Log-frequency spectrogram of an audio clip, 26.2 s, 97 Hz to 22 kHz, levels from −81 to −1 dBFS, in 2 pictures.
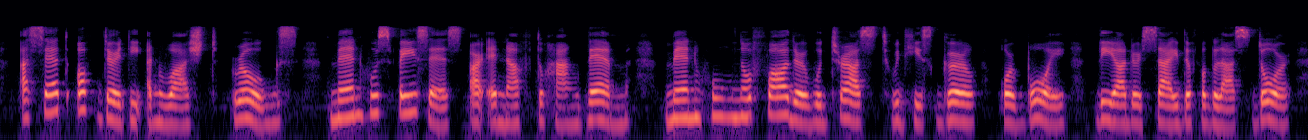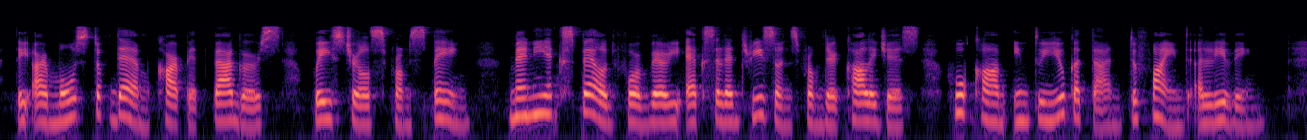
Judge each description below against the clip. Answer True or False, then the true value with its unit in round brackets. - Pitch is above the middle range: True (200 Hz)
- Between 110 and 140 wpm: True (135 wpm)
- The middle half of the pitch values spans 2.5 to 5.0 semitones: True (3.3 semitones)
